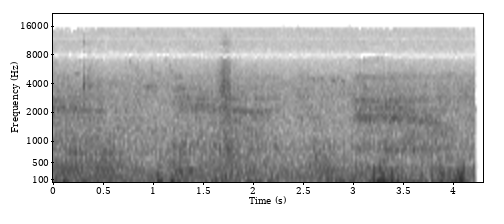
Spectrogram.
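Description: Rustling and low thumps as a freshly caught channel catfish is handled and lifted off the grass, over a steady low hum.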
